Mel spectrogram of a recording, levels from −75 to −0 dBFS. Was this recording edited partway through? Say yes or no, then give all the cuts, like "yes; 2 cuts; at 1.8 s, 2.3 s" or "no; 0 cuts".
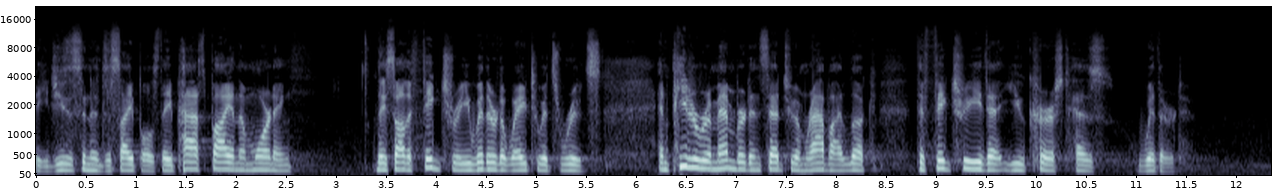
no; 0 cuts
